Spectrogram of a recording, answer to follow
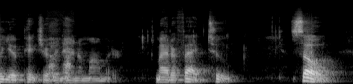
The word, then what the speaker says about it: anemometer: is blowing and anemometer and that's how you pronounce it anemometer measures wind speed so the definition anomer a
